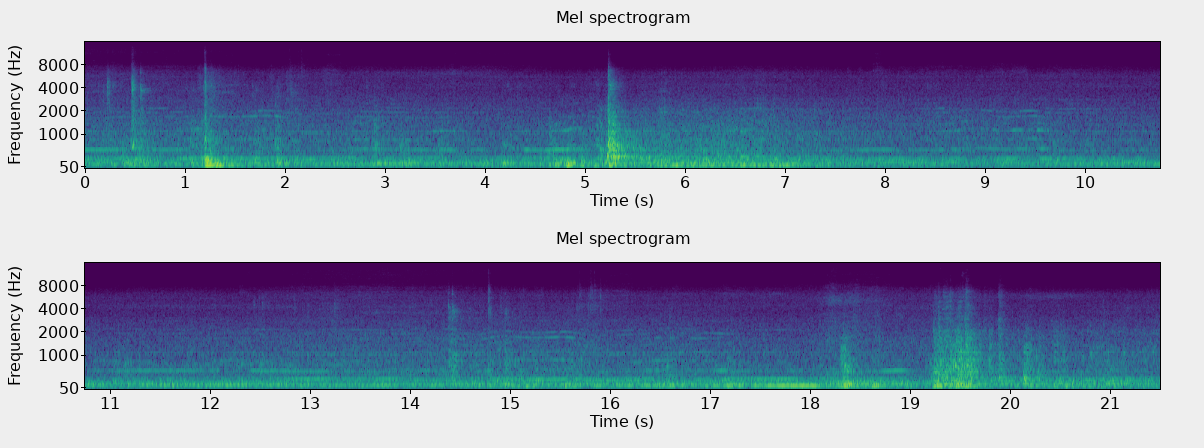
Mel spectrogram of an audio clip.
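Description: Dirt and clods thud and scrape as an excavator bucket digs and dumps soil.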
